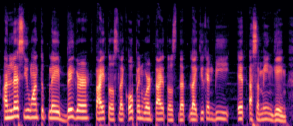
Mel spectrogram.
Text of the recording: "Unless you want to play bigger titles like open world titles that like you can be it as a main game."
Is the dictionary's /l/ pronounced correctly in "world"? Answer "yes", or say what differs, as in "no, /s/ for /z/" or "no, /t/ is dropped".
no, /l/ is dropped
